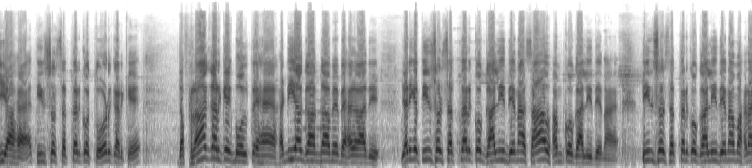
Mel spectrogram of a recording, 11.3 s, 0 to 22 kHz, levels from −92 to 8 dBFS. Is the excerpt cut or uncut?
uncut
